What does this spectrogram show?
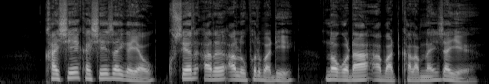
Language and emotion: Bodo, neutral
